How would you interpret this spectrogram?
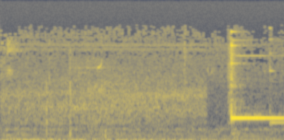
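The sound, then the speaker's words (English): A doorbell chimes loudly near the end, a bright ding-dong that rings out and slowly fades, after a stretch of low, muffled background noise. “Ding dong.”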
